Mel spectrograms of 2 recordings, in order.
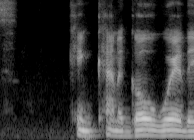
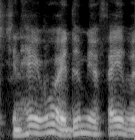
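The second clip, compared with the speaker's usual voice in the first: rising question lilt ending on favor; 5 semitones higher than usual. Coaching an actor named roy, showing the wrong reading: rising like a question. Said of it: "it can't come off like a question".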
